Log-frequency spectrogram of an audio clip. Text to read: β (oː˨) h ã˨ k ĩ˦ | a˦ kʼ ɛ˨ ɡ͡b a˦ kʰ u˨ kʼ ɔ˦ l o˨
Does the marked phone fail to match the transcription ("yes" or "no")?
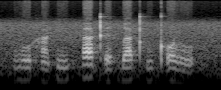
yes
